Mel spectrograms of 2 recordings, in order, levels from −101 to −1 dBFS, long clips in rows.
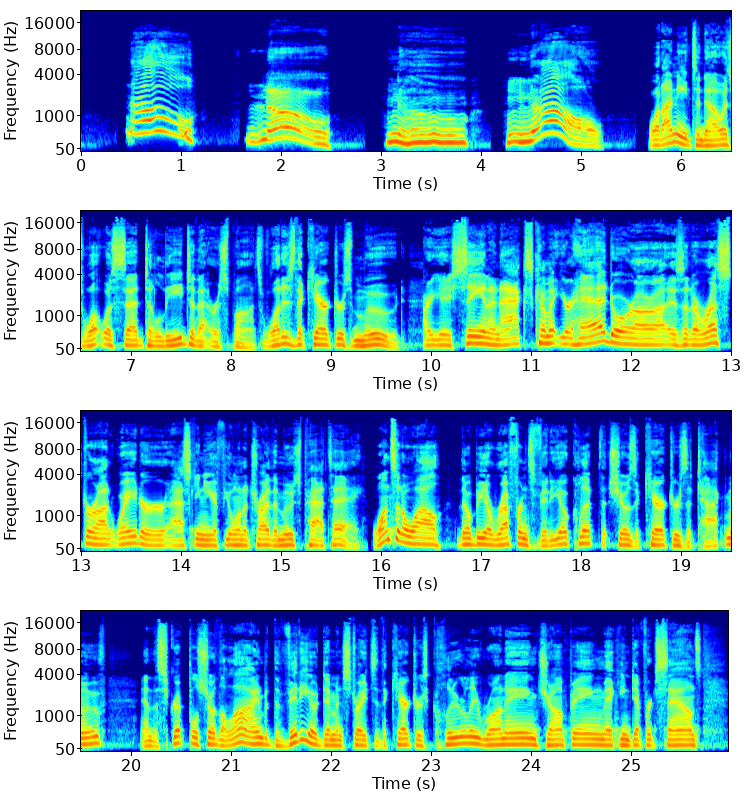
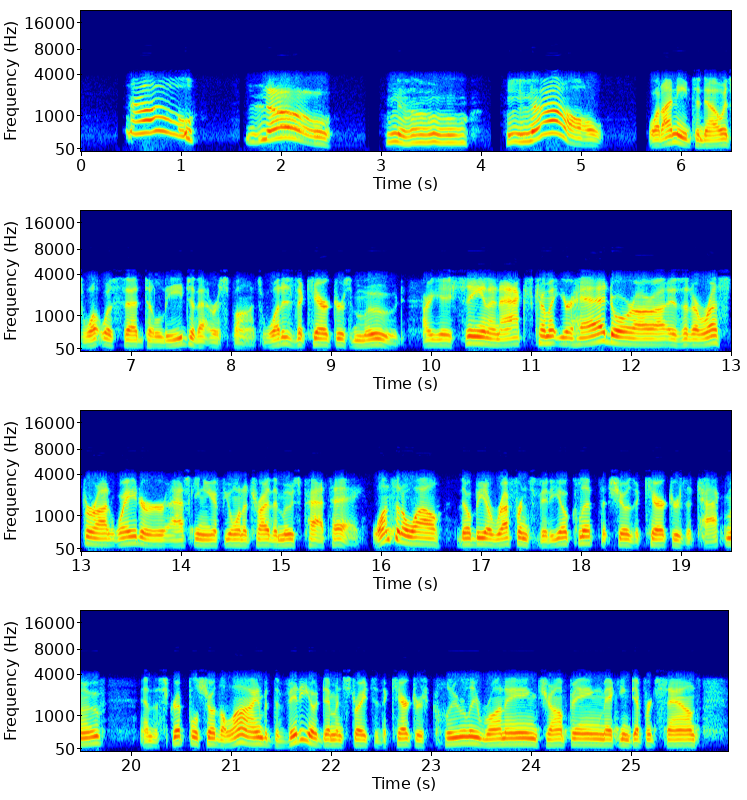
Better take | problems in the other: first | phone-call audio; nothing above 3.5 kHz

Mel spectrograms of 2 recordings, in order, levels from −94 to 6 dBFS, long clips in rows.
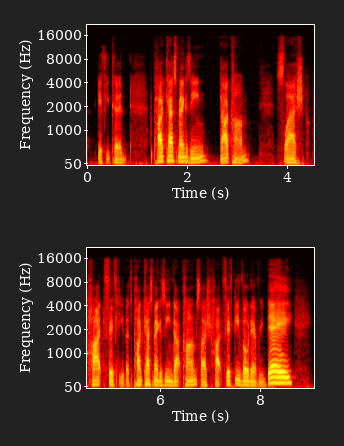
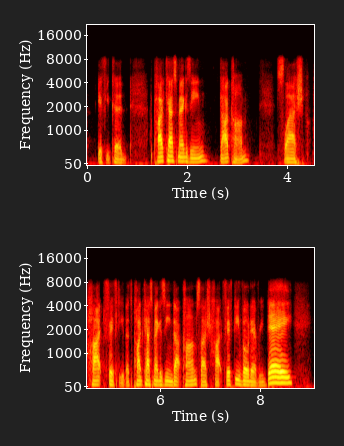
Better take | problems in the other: first | garbled, watery; badly; nothing above 8 kHz; slightly in the first

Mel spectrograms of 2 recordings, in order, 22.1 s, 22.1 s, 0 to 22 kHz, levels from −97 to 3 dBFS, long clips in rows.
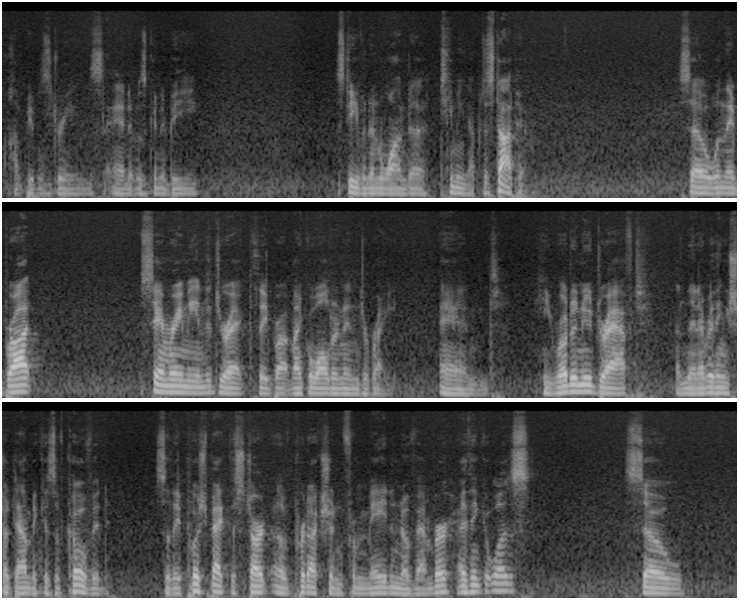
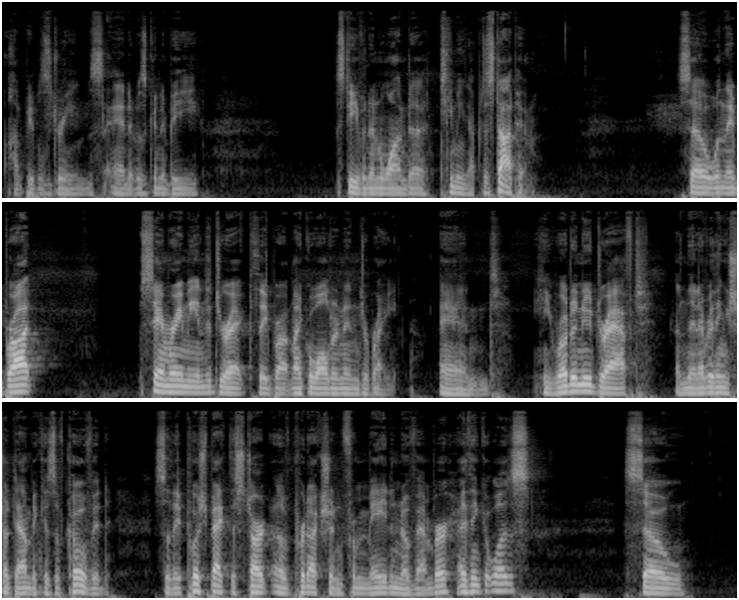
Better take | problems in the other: second | hiss; faint; throughout; 25 dB below the speech

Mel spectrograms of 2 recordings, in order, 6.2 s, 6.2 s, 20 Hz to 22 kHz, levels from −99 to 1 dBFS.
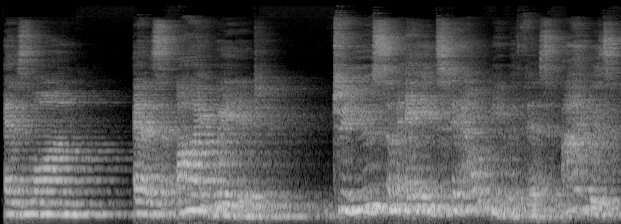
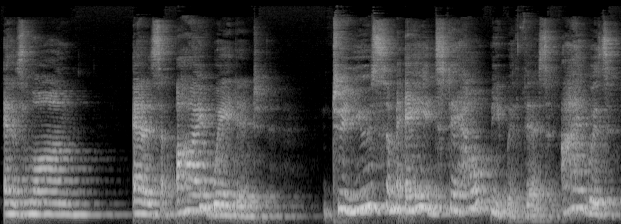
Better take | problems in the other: second | room echo; strong; dies away in 1.6 s; slight in the second // off-mic speech; far; far in the second

